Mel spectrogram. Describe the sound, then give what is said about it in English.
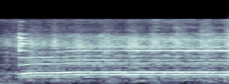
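A San Antonio Ramses Pass train's whistle blows in one long, steady, loud blast, its layered tones holding unbroken over a low rumble, with no voices. “And he would bring his employees out, Bernie, so they'd hop on the San Antonio Ramses Pass train.”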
